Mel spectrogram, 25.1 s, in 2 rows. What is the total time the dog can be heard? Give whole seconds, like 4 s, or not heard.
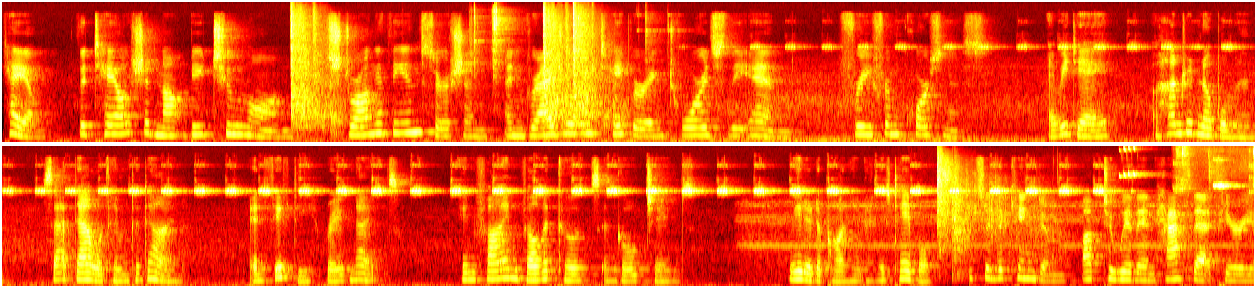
not heard.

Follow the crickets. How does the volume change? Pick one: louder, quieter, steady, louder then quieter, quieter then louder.
louder.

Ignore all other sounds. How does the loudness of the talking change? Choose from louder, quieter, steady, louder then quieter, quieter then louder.
steady.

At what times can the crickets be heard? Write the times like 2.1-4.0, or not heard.
6.8-25.0.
